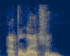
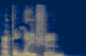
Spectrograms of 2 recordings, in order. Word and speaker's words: Appalachian: Their pronunciation is Appalachian. And if you call them Appalachian, that really gets their little mountaineer blood boiling.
